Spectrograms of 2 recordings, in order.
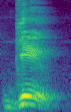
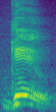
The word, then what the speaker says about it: go: Pergi, go. Ow, lah ini bacanya ow, go. Enggak boleh bacanya go, enggak.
